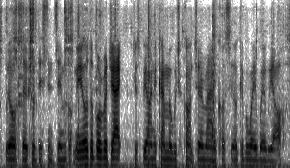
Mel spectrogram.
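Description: With light noise behind him and no echo, a man talks at a fairly quick pace in a flat monotone. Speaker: bottle digging vlogger. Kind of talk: casual vlog chat. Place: open country. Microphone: phone near.

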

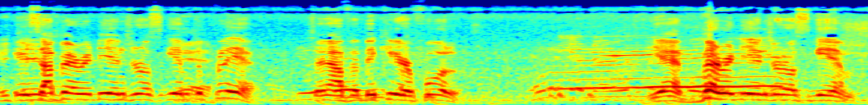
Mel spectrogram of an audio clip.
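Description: A man's high voice in a Jamaican accent at a fairly quick pace with hardly any pauses, over loud background noise. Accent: Jamaican Patois-inflected English. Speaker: vlogger. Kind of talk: casual chat. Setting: outdoors. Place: forest. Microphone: phone near.

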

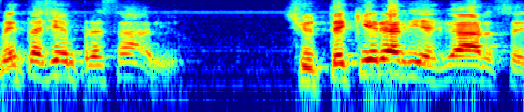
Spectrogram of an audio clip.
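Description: This man's pace is fairly quick. His voice sits high in pitch. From Dominican Republic. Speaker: cardiologist and political commentator; political commentator. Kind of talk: news analysis talk show. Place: studio. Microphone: lapel.

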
